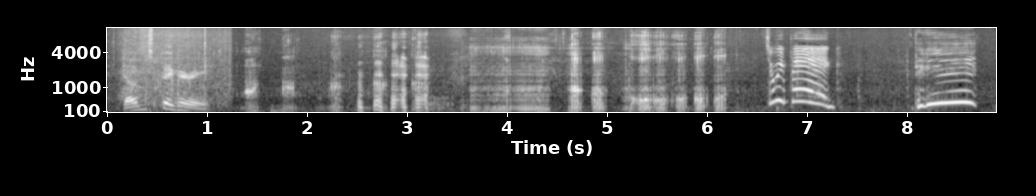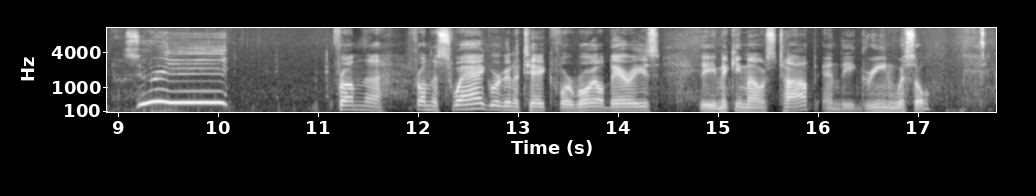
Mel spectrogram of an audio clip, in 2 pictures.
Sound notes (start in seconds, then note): 2.7 oinking sounds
